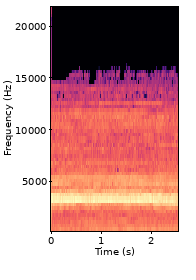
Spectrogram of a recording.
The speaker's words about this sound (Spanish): Es el sonido de la mañana, el de las protestas de los baserritarras que hoy han sacado los tractores a la carretera, unos 300 vehículos en caravana para mostrar las dificultades de futuro de las 10.000 explotaciones familiares del territorio.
